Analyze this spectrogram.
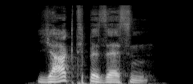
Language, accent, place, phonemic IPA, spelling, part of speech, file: German, Germany, Berlin, /ˈjaːktbəˌzɛsn̩/, jagdbesessen, adjective, De-jagdbesessen.ogg
- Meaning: obsessed with hunting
